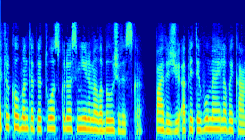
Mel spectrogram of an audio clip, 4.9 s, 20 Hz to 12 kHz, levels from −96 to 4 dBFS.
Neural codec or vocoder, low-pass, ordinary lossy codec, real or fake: codec, 16 kHz, 0.3 kbps, FocalCodec; 7.2 kHz; MP3, 32 kbps; fake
